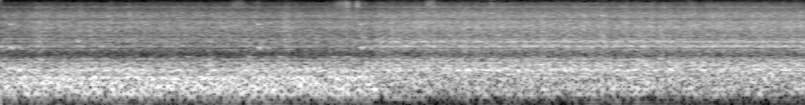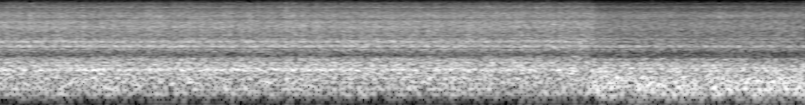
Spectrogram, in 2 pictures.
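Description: A train engine rumbles steadily over the rails.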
